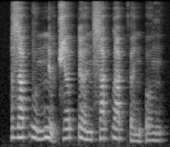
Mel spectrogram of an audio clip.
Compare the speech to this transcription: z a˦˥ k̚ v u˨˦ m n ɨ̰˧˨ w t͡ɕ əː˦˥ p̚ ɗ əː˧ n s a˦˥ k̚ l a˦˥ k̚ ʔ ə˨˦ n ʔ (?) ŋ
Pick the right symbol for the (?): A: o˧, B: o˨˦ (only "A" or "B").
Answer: A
